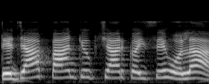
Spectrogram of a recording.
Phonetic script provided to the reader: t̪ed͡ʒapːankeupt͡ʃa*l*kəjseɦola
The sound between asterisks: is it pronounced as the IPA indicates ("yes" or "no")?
no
